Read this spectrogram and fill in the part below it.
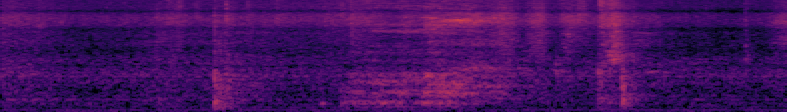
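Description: Something knocks as a man handles it.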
